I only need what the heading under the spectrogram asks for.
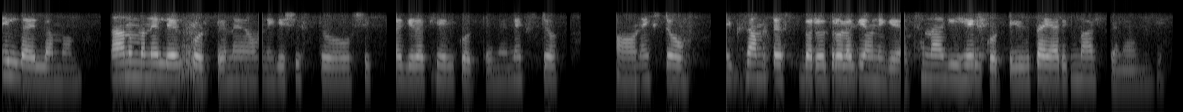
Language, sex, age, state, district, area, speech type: Kannada, female, 18-30, Karnataka, Davanagere, rural, conversation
